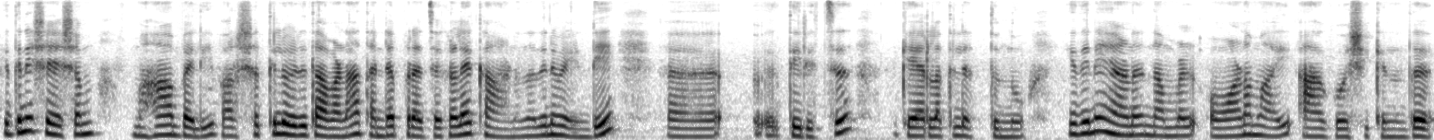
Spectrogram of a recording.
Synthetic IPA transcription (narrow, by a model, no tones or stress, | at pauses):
iðinɨɕe̞ːʂɐmːɐɦaːbɐliʋɐrʂɐt̪ːilo̞ɾut̪ɐʋɐɳɐt̪ɐnde̞prɐd͡ʑɐɣɐɭe̞kaːɳunːɐðinɨʋe̞ːɳɖi | t̪iɾit͡ɕːɨke̞ːɾɐɭɐt̪ːile̞t̪ːunːuiðine̞jaːɳɨnɐmːɐɭo̞ːɳɐmaːjiʔaːɡo̞ːʂikʲːunːɐðɨ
